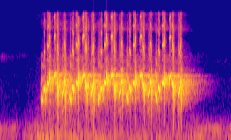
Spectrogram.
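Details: Sooty-headed bulbul in fighting mode, singing to draw rival bulbuls into reply: one continuous fast rattling, buzzy trill of about two seconds, evenly pulsed and slightly fading at the end.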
